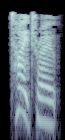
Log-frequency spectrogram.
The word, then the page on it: tightrope: ‘taıt,rəʋp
